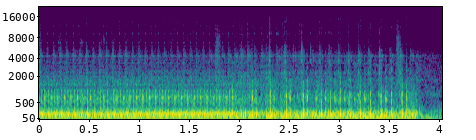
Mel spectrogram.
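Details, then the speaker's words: Harley M8 with freshly installed S&S 124 kit (cam, oil pump, adjustable pushrods, cylinders, pistons), first start: busy rapid lifter tick and rocker chatter over lumpy V-twin idle, lifters still pumping up, should quiet after heat cycles. "so basically it'll be noisy the lifters are gonna build pressure up so i'm gonna let it sit for now heat cycle and then it eventually gets quieter and quieter and quieter because the lifters build pressure then you don't get that the rocker chatter"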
